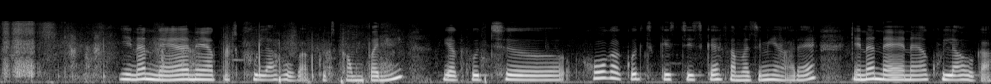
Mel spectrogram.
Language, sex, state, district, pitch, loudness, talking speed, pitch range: Hindi, female, Chhattisgarh, Sukma, 220 Hz, -13 LUFS, 175 wpm, 210-235 Hz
